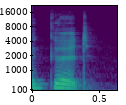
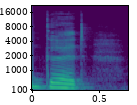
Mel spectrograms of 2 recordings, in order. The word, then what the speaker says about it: good: nor a bad the good, nor a 辅元连读， nor a bad the good, bad the good, bad 尾部的也省掉了。那也要注意 good 的发音不要发成了 good，应该是 good， good，整个口腔肌肉是更松弛的状态，不是呜这样紧张。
